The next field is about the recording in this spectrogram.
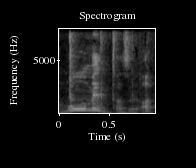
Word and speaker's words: Momentous: モーメンタズ発音合ってるかなモーメンタズ合ってるね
